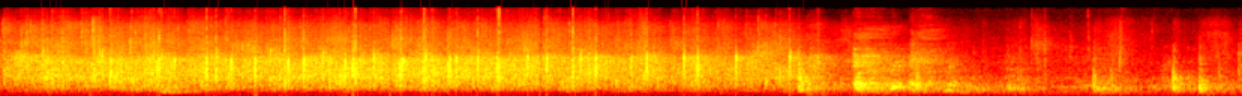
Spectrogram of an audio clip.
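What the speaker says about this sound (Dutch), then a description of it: "Maak een hartelijk applaus voor Geert Versteylen en Bernezer wethouder Peter van Boekel." Audience applause at a Dutch political café evening, a dense, steady clapping crowd that thins out toward the end with scattered claps and a cough or two.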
